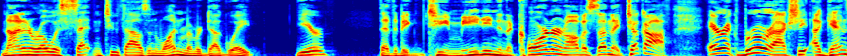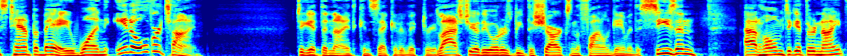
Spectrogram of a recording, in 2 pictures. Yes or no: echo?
no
